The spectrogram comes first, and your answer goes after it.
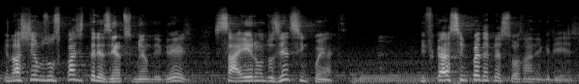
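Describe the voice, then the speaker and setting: A man's voice: sing-song, fast, bright, forceful tone. Brazilian man, pastor, sermon storytelling, acted dialogue, long church reverb, music behind. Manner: conversational storytelling, acts out dialogue with shifts in pitch. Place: church sanctuary.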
